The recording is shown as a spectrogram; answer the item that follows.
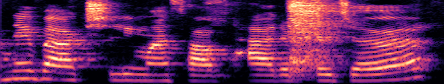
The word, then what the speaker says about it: feijoa: But the I've never actually myself had a feijoa. How do you say it again for me? Feijoa.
